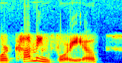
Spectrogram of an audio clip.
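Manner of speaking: usual speaking voice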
